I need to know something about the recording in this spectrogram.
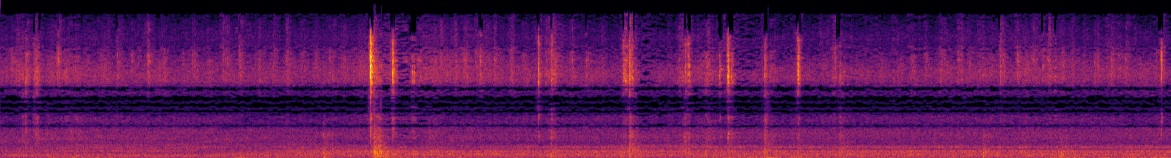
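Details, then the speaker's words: GE stacked washer/dryer, dryer after repairing the ball-and-cradle rear bearing hub; even low rumble of the tumbling drum with a few light clunks, no grinding or squeal: running smoothly. "let's plug it in let me take that drain hose out of the and it's on time turn it on it sounds good sounds real"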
